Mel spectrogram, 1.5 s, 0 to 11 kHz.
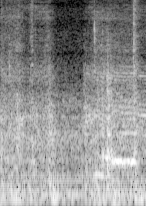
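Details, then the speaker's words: Pioneer CLD-D604 LaserDisc player: thin whir with faint squeaks as the tray tries to load, the worn loading belt slipping on its spindle so loading needs assistance; belt replacement fixes it. "hear that whirring sound that's the belt spinning on its uh spindle so you assist this part and it finishes the loading process"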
